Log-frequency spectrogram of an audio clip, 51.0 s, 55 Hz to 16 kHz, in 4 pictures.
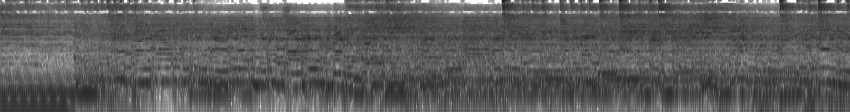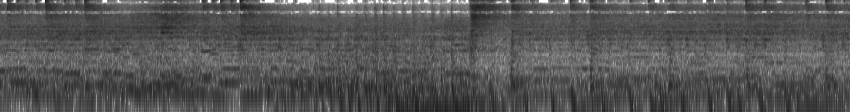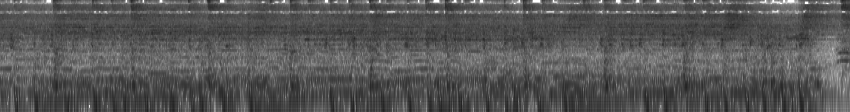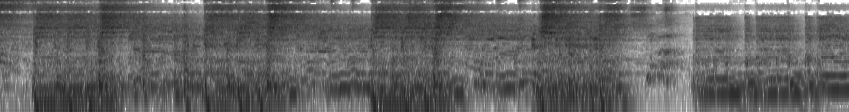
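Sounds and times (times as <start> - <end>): drum kit: 0.0 - 48.3
bass guitar: 0.0 - 50.9
electric guitar riffing: 0.0 - 50.9.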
